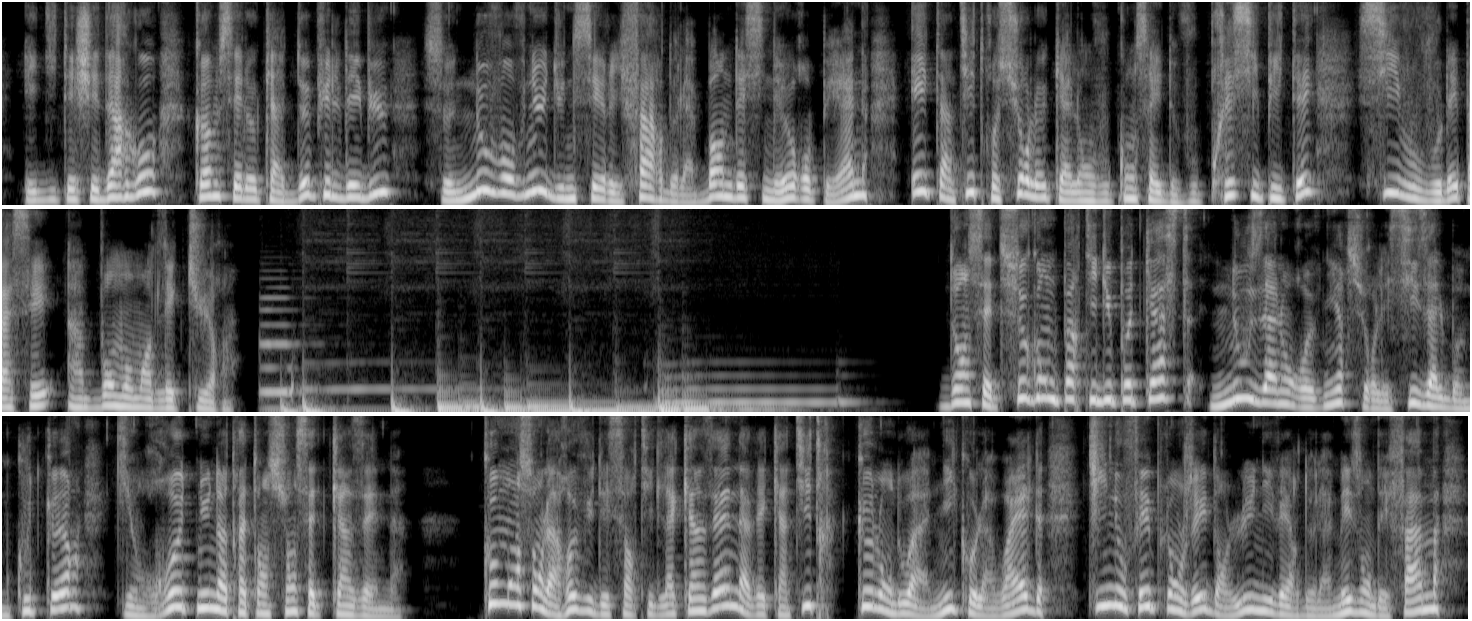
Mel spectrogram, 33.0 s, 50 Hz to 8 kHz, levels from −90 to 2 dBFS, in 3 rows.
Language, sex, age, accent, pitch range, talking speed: French, male, 40-59, French, 125-200 Hz, 165 wpm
